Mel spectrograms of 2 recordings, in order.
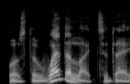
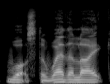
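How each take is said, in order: First: The voice rises at the end. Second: It is said flat and robotic.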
